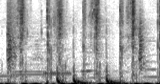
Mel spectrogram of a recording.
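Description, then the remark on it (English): Crisp riffling of a Modern Witches Tarot deck being shuffled, a rapid flurry of papery flicks and soft low thumps as the cards slap together, with no talking. “So, of course, we're going to stop shuffling in the deck and we're going to split and pull from the middle.”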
